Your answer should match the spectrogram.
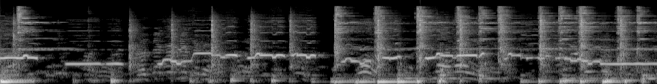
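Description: Dogri pahari folk dance music: a single flute-like melody stepping between a few notes over a steady rhythm of drum and jingling percussion. The deep drum thins out early on and comes back strongly past the middle.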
